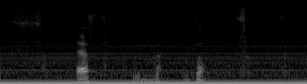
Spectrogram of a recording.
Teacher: our fricative actually is a dental labial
